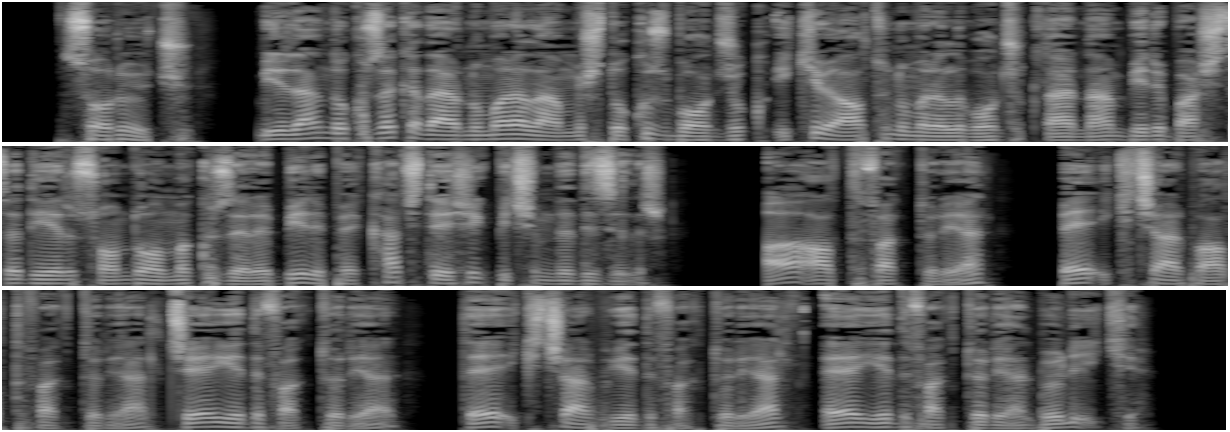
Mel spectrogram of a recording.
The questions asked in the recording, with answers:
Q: 1'den 9'a kadar numaralanmış 9 boncuk 2 ve 6 numaralı boncuklardan biri başta diğeri sonda olmak üzere bir ipe kaç değişik biçimde dizilir?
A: Yanıt D 2 çarpı 7 faktöriyel.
